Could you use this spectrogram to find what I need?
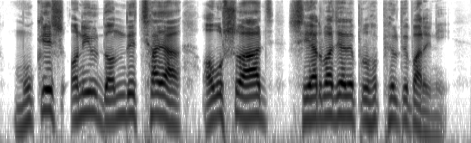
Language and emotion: Bengali, neutral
